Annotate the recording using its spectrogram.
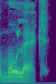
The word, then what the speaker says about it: Molech: And so what they did was they took the Ammonite word Melech and inserted the O there, playfully using the same O pronunciation as their word Boseth, which means shame. And so they were saying, you don't have a Melech, you have a Molech.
